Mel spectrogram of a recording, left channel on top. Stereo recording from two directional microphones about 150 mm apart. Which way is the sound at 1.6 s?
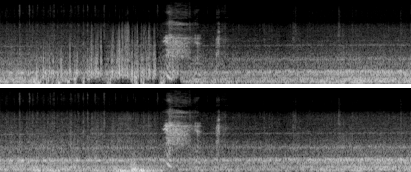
55° left (ahead or behind).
